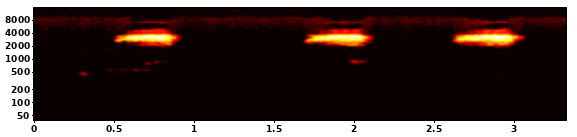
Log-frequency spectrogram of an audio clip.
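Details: Owl at a nest on the evening of September 24, 2011, during a food delivery eaten on the roof; three drawn-out, breathy hissing screeches, each about half a second long, spaced just over a second apart.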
